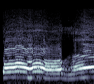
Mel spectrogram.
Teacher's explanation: Maka kata ulama ta 2, ha 2. Namanya mat asli harfi. · Jadi toha ni tak boleh masuk dalam mana-mana mat lazim. Pasal apa? Mat lazim kena baca 6. Jadi yang ni sekadar 2.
